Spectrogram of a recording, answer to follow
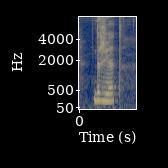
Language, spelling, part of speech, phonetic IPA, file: Czech, držet, verb, [ˈdr̩ʒɛt], Cs-držet.ogg
- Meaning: 1. to hold 2. to hold on, to hold tight 3. to stay, to remain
